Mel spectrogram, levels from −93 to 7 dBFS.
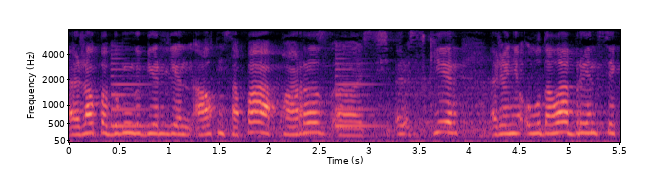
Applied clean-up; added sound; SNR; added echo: none; Piano; 13 dB; reverberation time 1.5 s.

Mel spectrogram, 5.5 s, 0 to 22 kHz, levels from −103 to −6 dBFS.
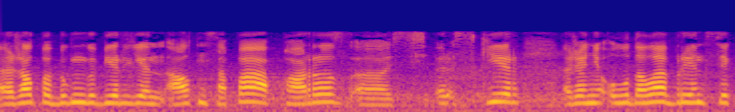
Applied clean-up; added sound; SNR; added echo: none; none; none; none.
